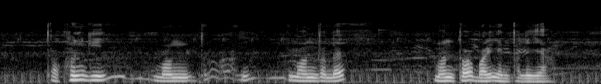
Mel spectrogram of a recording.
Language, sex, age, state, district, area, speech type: Santali, male, 18-30, West Bengal, Uttar Dinajpur, rural, spontaneous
